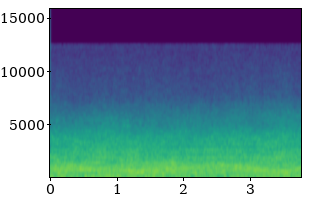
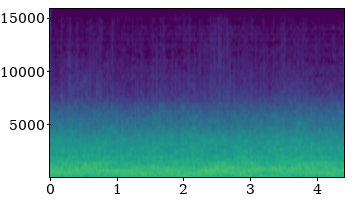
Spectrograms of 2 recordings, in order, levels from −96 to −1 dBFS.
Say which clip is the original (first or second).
second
